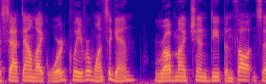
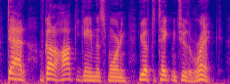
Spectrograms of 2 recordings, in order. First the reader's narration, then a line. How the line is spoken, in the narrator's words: Casey barked out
